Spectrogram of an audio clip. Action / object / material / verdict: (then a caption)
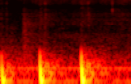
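knock / baked sourdough bread loaf / bread / hollow. The bottom of a second baked sourdough loaf is thumped three times, giving short, hollow, low thuds that die away almost at once. The hollow sound shows this loaf is baked through, just like the first one.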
